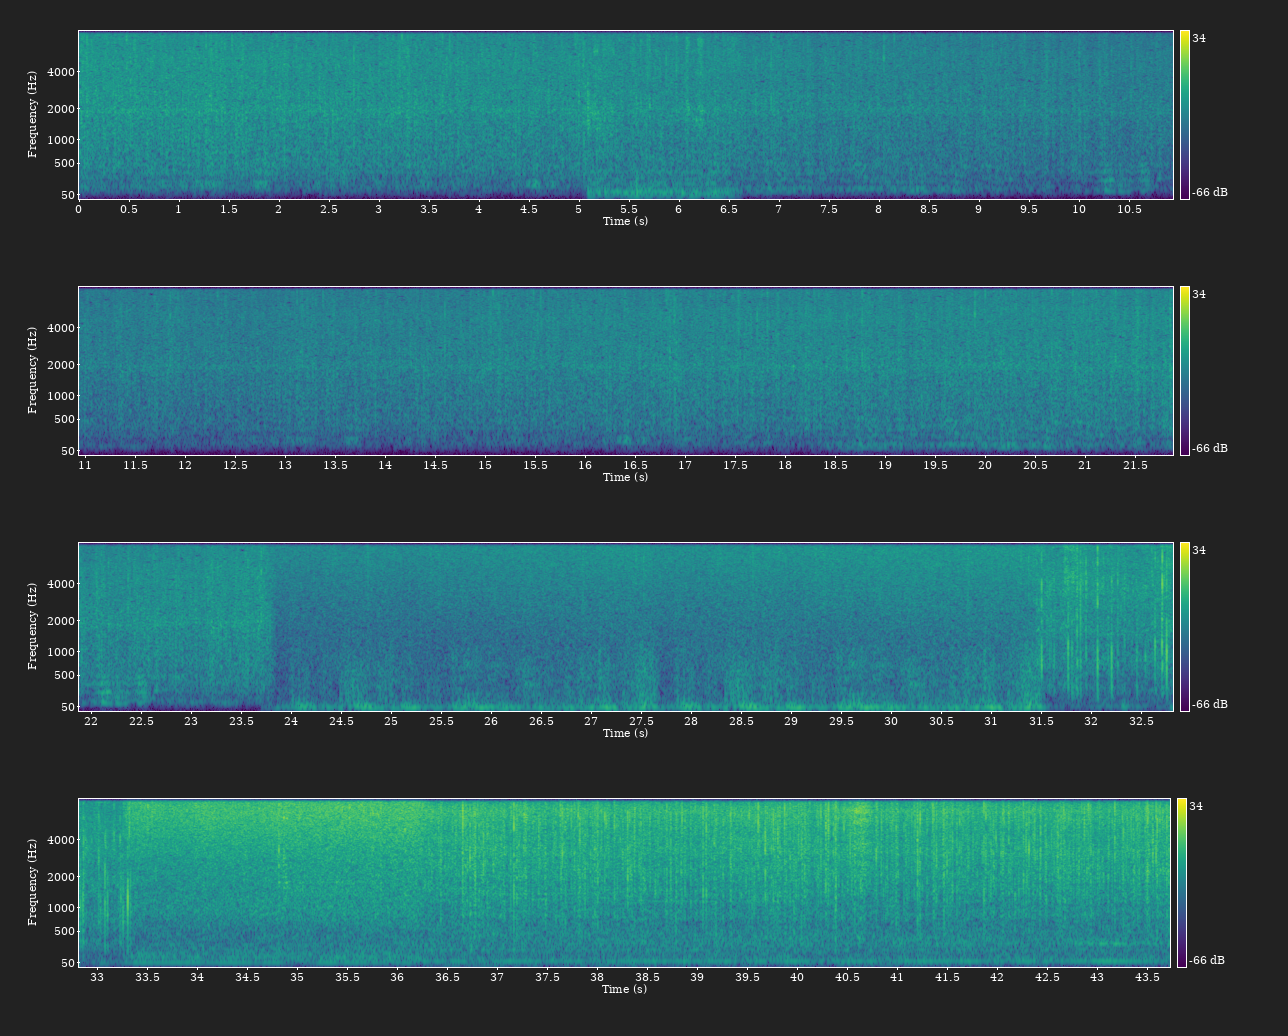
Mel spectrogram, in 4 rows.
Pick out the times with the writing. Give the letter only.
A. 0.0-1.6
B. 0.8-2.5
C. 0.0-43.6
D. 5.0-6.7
D.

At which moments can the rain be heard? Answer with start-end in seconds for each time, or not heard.
0.0-43.6.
